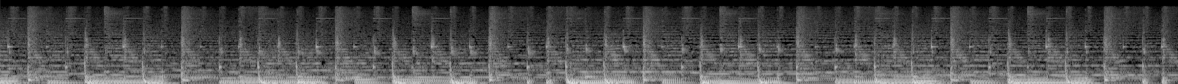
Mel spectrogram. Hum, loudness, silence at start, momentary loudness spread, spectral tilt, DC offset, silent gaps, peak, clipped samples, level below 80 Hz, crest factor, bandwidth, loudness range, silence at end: none; -20 LUFS; 0 s; 6 LU; -5.5 dB/octave; under 0.1%; none; -4 dBFS; under 0.1%; -22 dBFS; 14 dB; 16.5 kHz; 0 LU; 0 s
